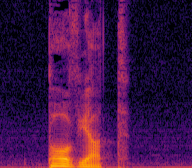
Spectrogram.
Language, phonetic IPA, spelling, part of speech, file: Polish, [ˈpɔvʲjat], powiat, noun, Pl-powiat.ogg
